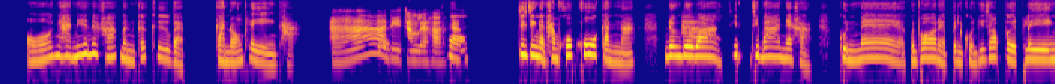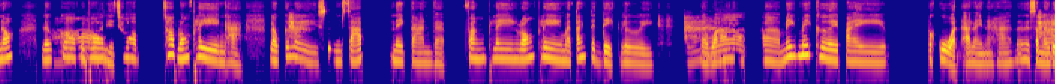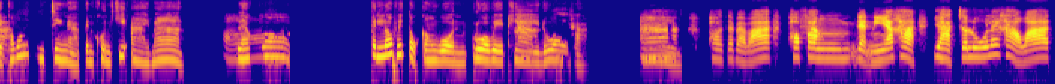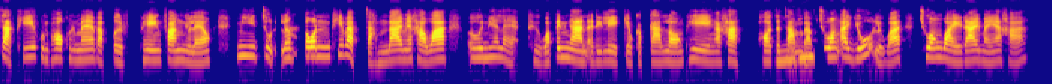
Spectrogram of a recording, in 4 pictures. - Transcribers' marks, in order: none
- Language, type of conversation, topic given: Thai, podcast, งานอดิเรกที่คุณหลงใหลมากที่สุดคืออะไร และเล่าให้ฟังหน่อยได้ไหม?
